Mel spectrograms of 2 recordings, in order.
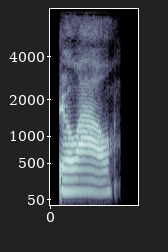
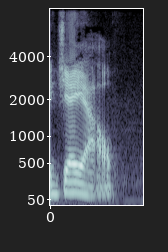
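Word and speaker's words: João: The pronunciation is Joao. – I almost did that, but then I thought that was wrong. – I keep wanting to say Jiao instead of Joao.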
